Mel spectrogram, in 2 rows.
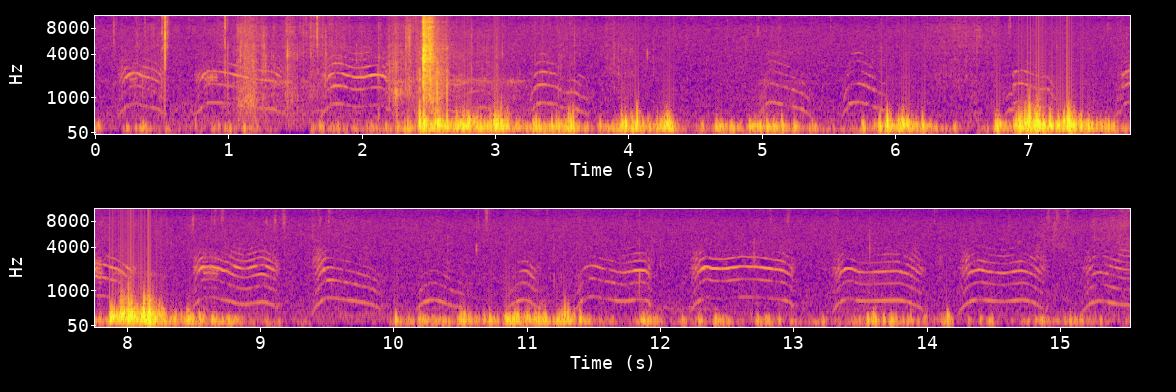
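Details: Thelma's puppies, at least two, cry from a hole beneath a car on a property, July 19, 2013: repeated arching, tremulous whimpers, several in quick succession, overlapped by a woman's low narration.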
